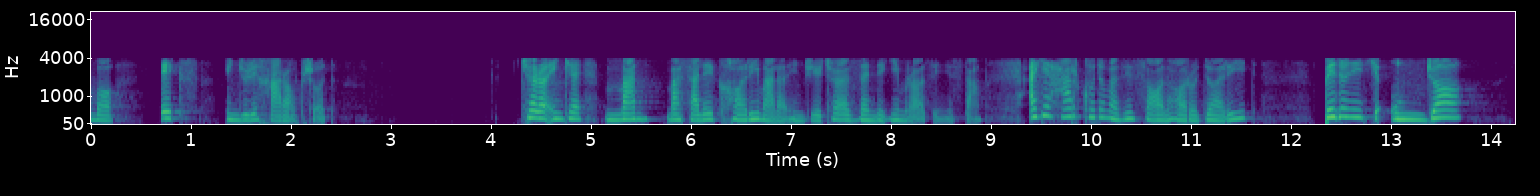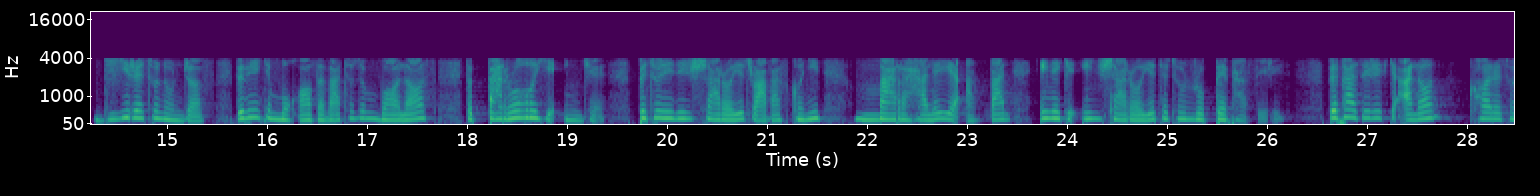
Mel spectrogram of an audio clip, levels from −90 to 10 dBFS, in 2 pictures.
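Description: No faults are audible in the speech; it sits in a standard G.711 mu-law telephone band at 64 kbps, with nothing above 4 kHz and at most a faint level-tracking quantisation hiss.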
